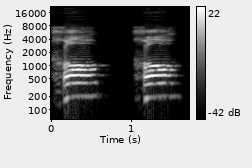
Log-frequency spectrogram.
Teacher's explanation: infitah, yaitu terpisahnya lidah bagian depan dari langit-langit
